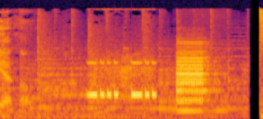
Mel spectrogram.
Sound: alarm; morse code

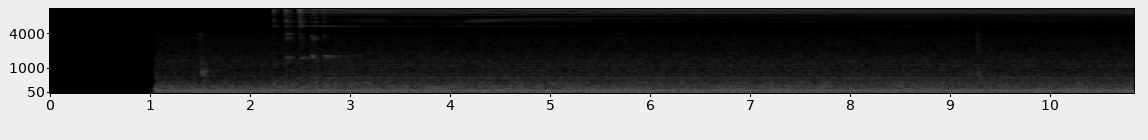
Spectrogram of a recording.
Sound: sound of flickering lights

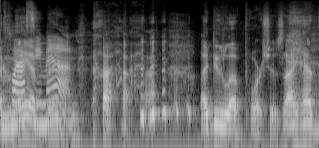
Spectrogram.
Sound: laughter

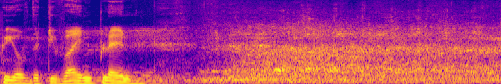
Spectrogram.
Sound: laughter

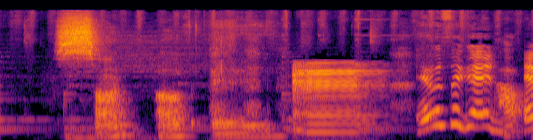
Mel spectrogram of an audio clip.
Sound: buzzer rings

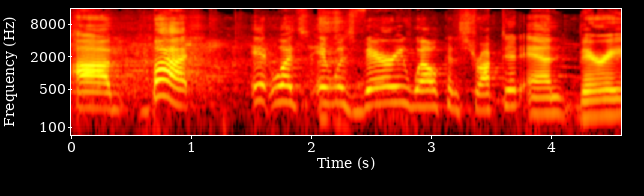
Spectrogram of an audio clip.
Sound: laughter

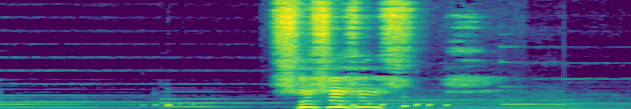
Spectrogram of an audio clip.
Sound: giggling

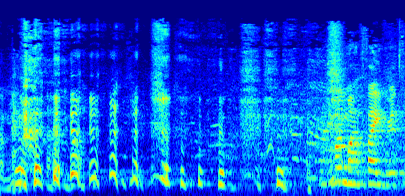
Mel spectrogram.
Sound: laughs

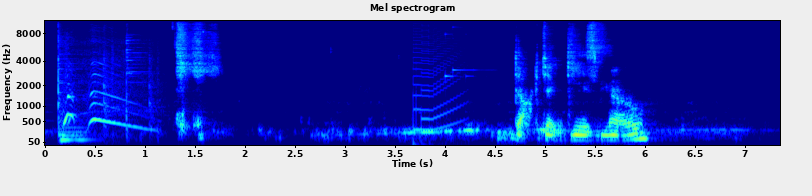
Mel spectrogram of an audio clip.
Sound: laughs softly

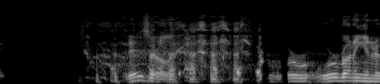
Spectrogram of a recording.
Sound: laugh

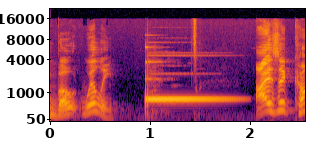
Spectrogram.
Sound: bell ringing

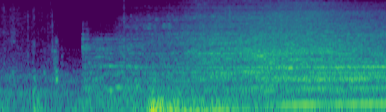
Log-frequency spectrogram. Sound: engine starts

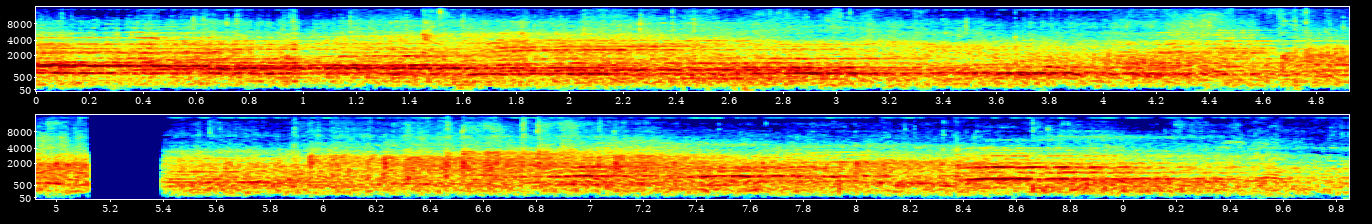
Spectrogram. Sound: applause

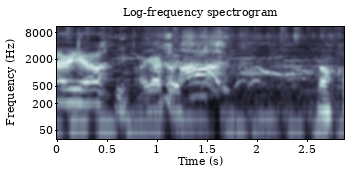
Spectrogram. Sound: yelling

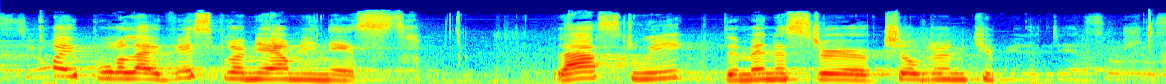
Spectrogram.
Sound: speaking in French

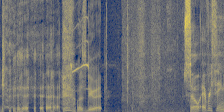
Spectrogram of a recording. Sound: narrator chuckling

